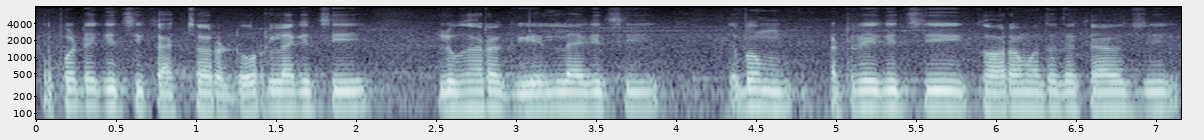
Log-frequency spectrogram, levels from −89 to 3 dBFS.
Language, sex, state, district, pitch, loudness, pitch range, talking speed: Odia, male, Odisha, Malkangiri, 120 Hz, -13 LUFS, 115-125 Hz, 115 wpm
